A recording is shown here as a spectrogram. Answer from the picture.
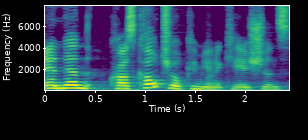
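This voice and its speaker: This woman keeps a moderate pace, and her pitch shifts in an ordinary way. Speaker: interpreter trainer. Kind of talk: workshop lecture. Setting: lecture hall with audience.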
